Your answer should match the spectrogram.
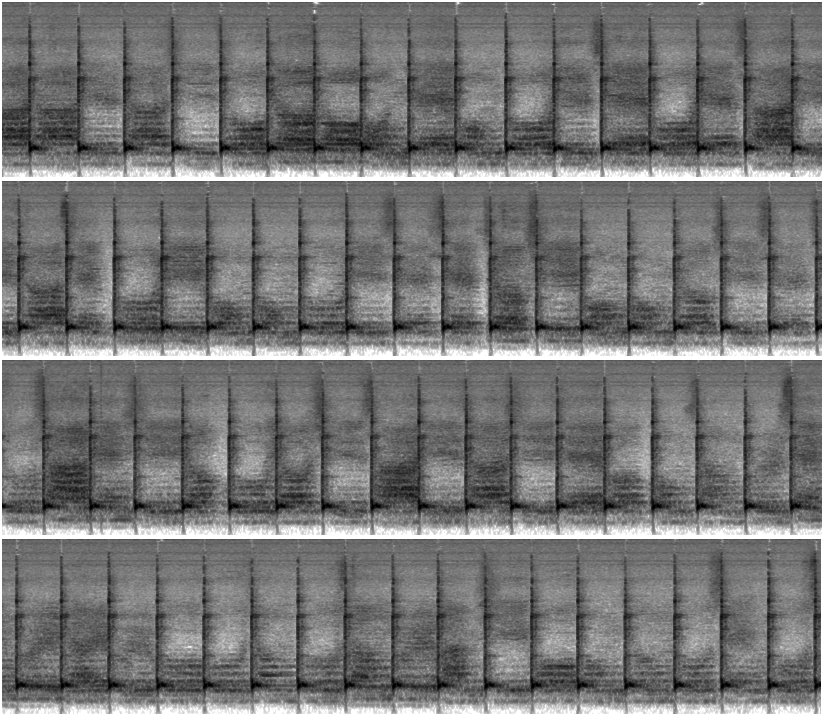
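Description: Moktak (Korean Buddhist wooden fish) struck in a steady beat, about two knocks a second, while the congregation chants together in unison.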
